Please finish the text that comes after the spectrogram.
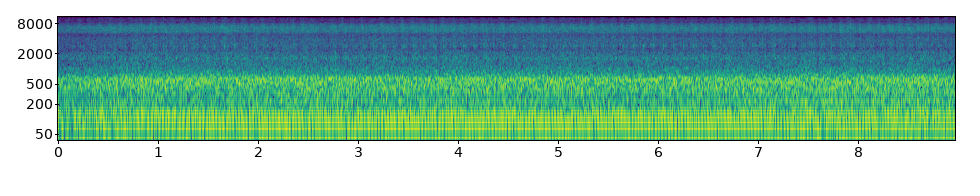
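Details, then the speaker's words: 1977 Ford F-250, 351 Cleveland V8, revived after sitting: loud V8 runs rough with an uneven lumpy beat; old stale fuel still in the system suspected. "still got all that old fuel in there trying to come out just a little bit"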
